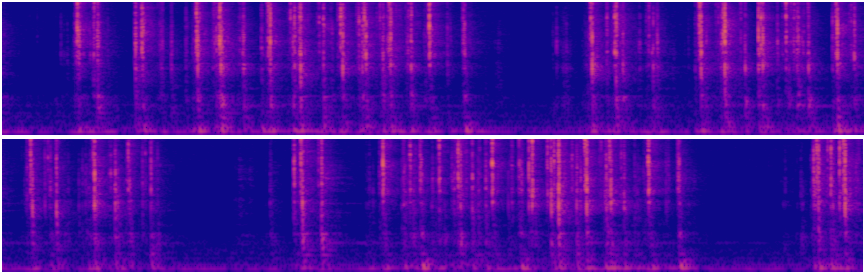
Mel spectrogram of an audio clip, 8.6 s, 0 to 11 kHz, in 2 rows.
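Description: Fingertips of both hands type continuously on a 7Keys retro typewriter-style mechanical keyboard with round black plastic keycaps on a wood-trimmed frame. The result is rapid bursts of bright, crisp clicks over a soft low thump, with brief pauses between runs and each keystroke dying away almost instantly.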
